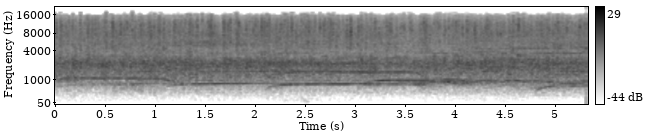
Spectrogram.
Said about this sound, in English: You should stand up and clap your hands and shout like he's able to do. Keep on clapping. Bring the worship team out here. The glory of the Lord is in this place. Just keep on clapping for a moment.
